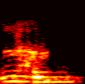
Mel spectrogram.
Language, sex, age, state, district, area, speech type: Tamil, female, 18-30, Tamil Nadu, Madurai, urban, conversation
